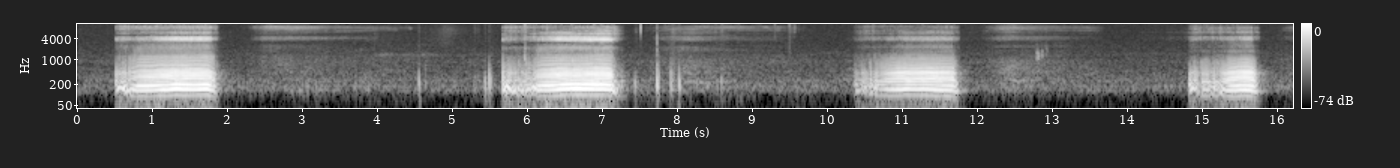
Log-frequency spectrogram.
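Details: Sleeping Boston Terrier snoring indoors: four long, loud rasping inhalations of about one to two seconds each, spaced roughly four seconds apart, with quieter wheezy breaths between them.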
